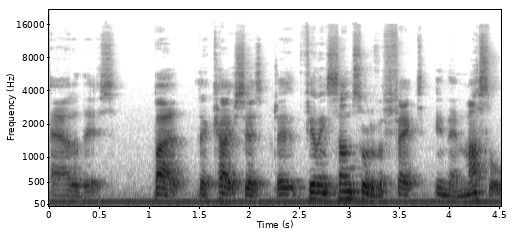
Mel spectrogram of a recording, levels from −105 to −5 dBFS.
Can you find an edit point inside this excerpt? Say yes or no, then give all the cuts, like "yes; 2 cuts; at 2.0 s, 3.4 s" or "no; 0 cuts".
yes; 1 cut; at 2.3 s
